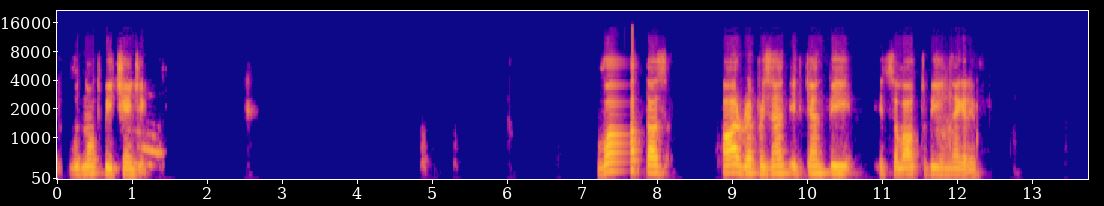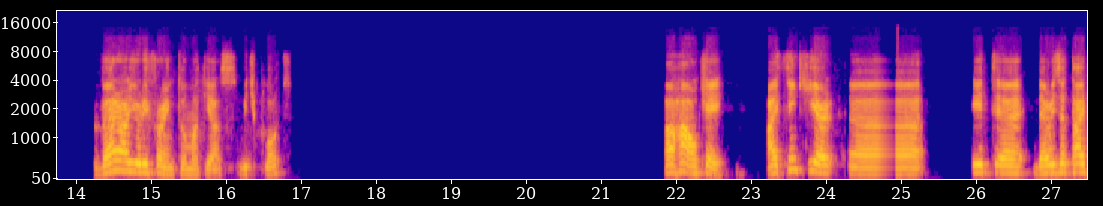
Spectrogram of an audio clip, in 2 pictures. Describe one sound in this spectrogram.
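A young man speaks calmly into a microphone, heard as if over an online call, with long pauses.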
